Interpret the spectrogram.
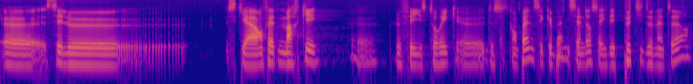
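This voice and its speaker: A man's voice: medium pitch, darkish tone, clear, resonant tone. Man speaking in a reverberant hall. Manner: hesitant, many fillers and restarts. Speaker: conference speaker. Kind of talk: political conference talk. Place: conference hall.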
